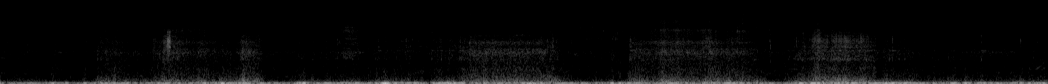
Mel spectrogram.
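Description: Footsteps crunching through snow-patched crop stubble in irregular short bursts, over a steady low rumble of wind on the microphone.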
